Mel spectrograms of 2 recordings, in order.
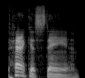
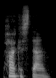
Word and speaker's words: Pakistan: Where the Americans would say it like Pakistan, right? Whereas if I'm remembering how my friend would say it, right? I haven't hung out with him in a long time, but his way of pronouncing it would be like Pakistan, which I think is the more accurate way of saying it, right? And not the long A that Americans like to use, Pakistan.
